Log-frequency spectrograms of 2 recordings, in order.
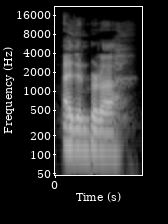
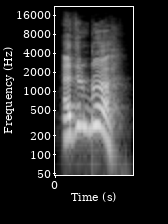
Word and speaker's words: Edinburgh: So I wanted to mix it up on today's episode and talk about my good old city of Edinburgh.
